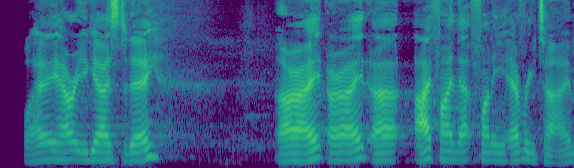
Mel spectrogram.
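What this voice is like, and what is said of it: Slightly raspy, strained voice. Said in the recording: “my voice is just a little raspy. And so I lost it earlier this week.”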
